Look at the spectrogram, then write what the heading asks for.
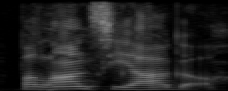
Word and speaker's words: Balenciaga: And then just a few weeks after that, we have Balenciaga.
